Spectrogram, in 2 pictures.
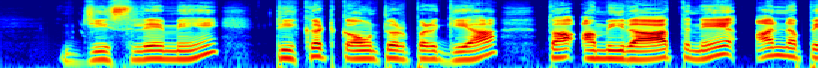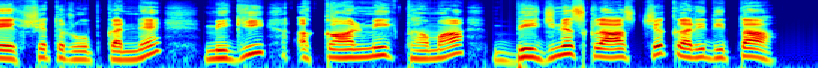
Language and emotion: Dogri, surprised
